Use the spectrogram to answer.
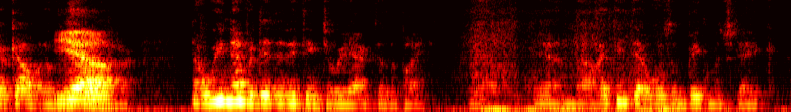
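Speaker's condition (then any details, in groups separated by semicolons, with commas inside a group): ALS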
